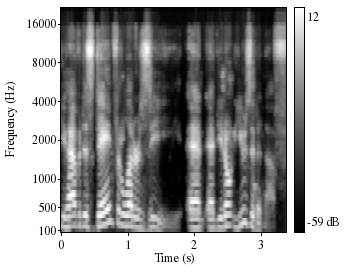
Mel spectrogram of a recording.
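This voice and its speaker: Speaking with an American accent, a man talks at a high pitch with ordinary pitch variation. The sound is dry and close, with no echo. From Texas. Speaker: football podcast host. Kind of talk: casual chat. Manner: animated, stammering repetitions.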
